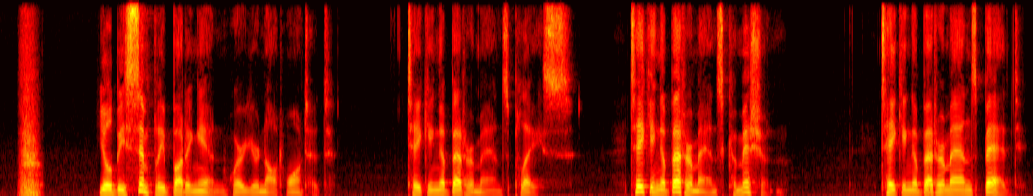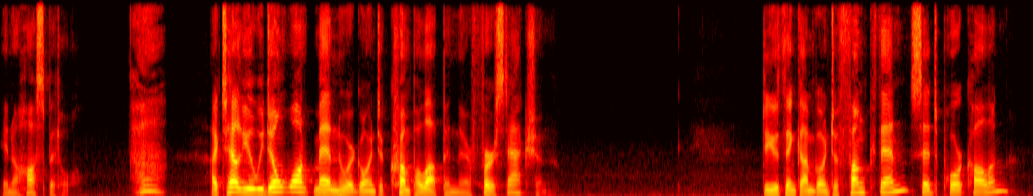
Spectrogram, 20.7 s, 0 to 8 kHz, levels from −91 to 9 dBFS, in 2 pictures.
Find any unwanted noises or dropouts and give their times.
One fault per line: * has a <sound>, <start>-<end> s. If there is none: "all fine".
* has a breath, 0.2-0.5 s
* has a breath, 11.6-12.0 s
